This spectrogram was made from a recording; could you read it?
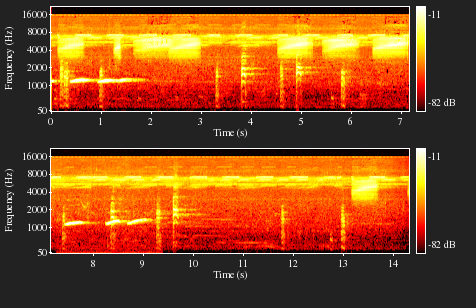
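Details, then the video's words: An undulated tinamou (Crypturellus undulatus), tagged with sunset and farm life, gives two short runs of three mellow, hollow whistles, a few seconds apart, over a steady high buzz of insects and scattered clicks. "CANTO do JAÓ (CRYPTURELLUS UNDULATUS), UNDULATED TINAMOU"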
